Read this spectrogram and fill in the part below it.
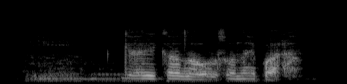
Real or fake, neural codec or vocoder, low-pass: real; none; 5.4 kHz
